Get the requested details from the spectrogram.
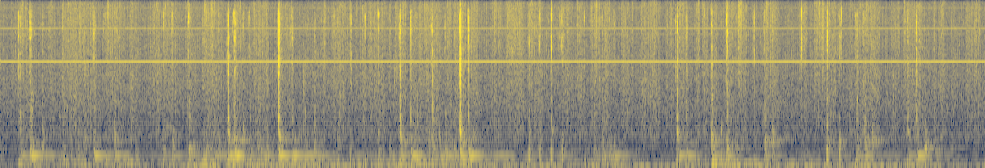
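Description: Fingertips with short blue-painted nails type on a backlit laptop keyboard with plastic keys. There is a quick, uneven patter of soft, muted key clicks, with a few sharper taps standing out over a steady low hum.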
